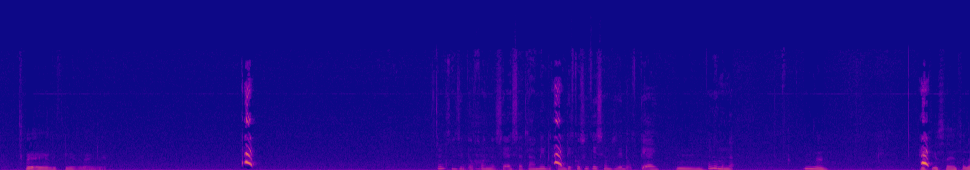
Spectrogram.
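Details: Infant with hiccups: three short, sharp hiccups about five seconds apart, mixed with cooing and soft vocal sounds; baby hiccups.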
